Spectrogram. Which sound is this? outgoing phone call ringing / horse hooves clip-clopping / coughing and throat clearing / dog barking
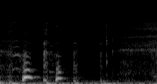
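coughing and throat clearing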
